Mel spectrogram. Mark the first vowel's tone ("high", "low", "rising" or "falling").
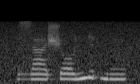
low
